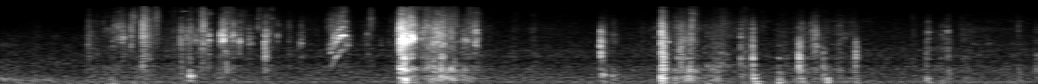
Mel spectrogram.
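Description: Items being packed by hand into a round storage ottoman: plastic pouches rustling and a notebook knocking against the inside, in scattered short clatters. The louder ones come about three seconds in and again about five seconds in.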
